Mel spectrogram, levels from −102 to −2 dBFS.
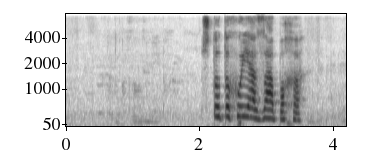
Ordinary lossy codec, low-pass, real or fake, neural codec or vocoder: MP3, 64 kbps; 7.2 kHz; real; none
